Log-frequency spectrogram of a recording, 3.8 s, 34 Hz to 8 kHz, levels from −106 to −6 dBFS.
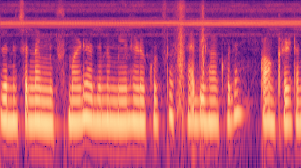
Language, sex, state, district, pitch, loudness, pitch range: Kannada, male, Karnataka, Shimoga, 155 Hz, -20 LUFS, 155-160 Hz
